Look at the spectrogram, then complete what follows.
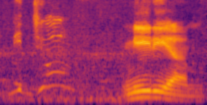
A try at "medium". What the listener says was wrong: There's no J in medium.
